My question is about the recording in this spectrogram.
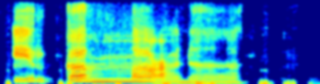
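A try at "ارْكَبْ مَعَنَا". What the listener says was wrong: nah, hati-hati dengungnya kurang lama. Irkam ma'ana. Waqafnya terputus. Irkam ma'ana.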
